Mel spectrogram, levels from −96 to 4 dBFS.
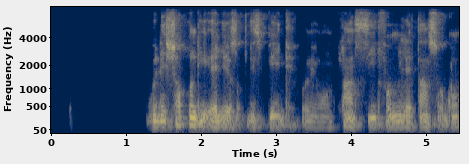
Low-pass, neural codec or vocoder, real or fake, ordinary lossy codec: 7.2 kHz; codec, 16 kHz, 16 kbps, FunCodec, trained on Chinese and English, 50 frames a second; fake; Opus, 32 kbps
